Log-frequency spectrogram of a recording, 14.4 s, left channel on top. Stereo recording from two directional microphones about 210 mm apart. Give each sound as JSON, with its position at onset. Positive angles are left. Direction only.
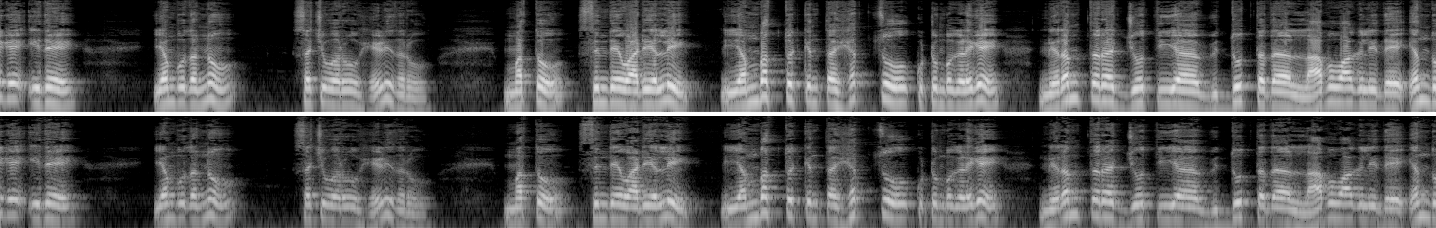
{"t": 0.0, "sound": "speech", "side_deg": 40}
